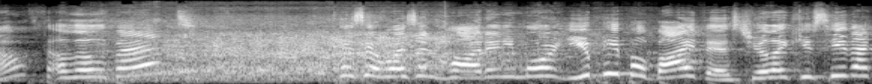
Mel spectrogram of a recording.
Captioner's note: laughter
